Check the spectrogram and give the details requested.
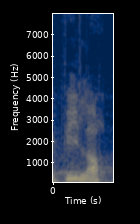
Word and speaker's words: vlog: Có đi du lịch đâu anh nhớ quay vlog. Cái chữ đó đọc là vlog nha các bạn.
